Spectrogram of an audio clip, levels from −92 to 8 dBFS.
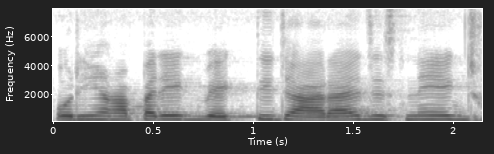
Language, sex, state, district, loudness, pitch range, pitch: Hindi, female, Jharkhand, Sahebganj, -29 LUFS, 230-245 Hz, 240 Hz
